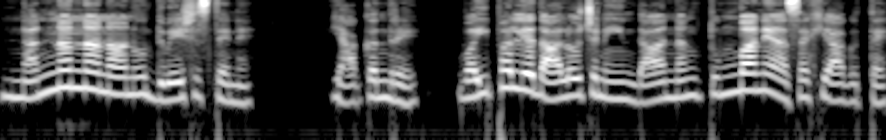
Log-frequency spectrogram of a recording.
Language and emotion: Kannada, disgusted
